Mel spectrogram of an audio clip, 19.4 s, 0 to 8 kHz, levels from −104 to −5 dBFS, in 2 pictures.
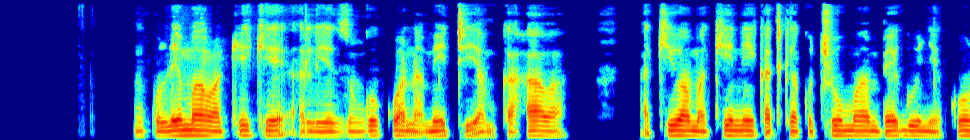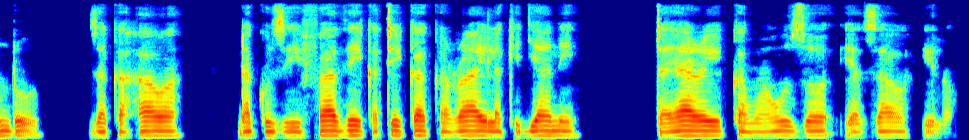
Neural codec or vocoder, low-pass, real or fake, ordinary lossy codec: none; 7.2 kHz; real; AAC, 48 kbps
